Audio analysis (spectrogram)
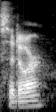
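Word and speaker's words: Ciddor: And this was by Philip E. Sidor, I think is actually how you say it, Sidor.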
